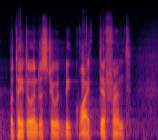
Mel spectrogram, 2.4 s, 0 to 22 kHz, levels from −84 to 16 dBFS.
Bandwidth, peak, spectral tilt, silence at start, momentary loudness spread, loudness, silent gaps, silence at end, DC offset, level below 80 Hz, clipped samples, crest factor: 15 kHz; 0 dBFS; -5 dB/octave; 0.15 s; 9 LU; -18 LUFS; none; 0.4 s; under 0.1%; -40 dBFS; under 0.1%; 18 dB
